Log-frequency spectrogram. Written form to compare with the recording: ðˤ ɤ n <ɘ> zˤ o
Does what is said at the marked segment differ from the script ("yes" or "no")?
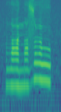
no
